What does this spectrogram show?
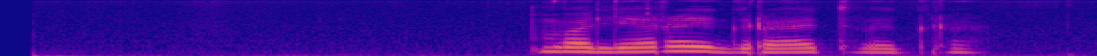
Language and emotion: Russian, neutral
